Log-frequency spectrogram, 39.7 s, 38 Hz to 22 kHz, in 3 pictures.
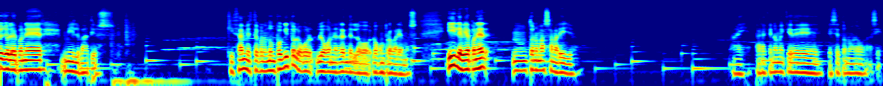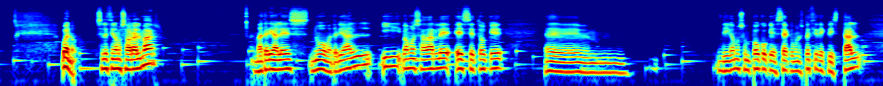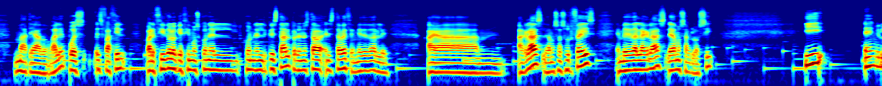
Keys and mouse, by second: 7.0 click, 15.7 click, 17.2 click, 18.4 click, 32.3-36.8 drag.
